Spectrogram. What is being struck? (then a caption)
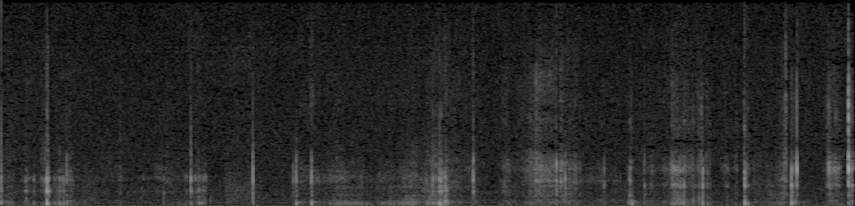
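Metal mesh microphone grille on a handheld recorder. A long glitter nail on one hand scratches the left metal mesh-grilled microphone capsule of a small Tascam handheld recorder with a plastic body. The result is a quiet series of sharp, bright scratching clicks and crackles, each dying away almost instantly, with brief hissy rubs between them over a soft background.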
